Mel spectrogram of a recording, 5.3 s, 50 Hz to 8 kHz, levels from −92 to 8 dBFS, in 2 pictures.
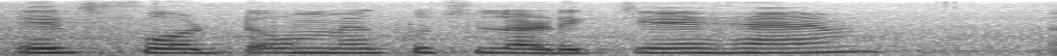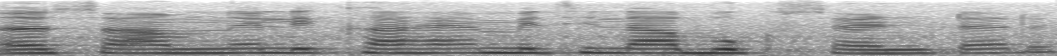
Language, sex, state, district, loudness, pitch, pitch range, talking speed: Hindi, female, Haryana, Jhajjar, -19 LUFS, 225 Hz, 215-235 Hz, 145 wpm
